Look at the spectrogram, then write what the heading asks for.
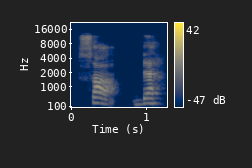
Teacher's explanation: Antara so dengan da itu panjang lebar bibirnya sama.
